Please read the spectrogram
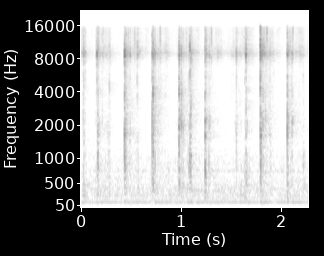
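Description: A tarot deck being shuffled by hand: a quick, irregular run of about a dozen sharp card clicks and snaps.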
